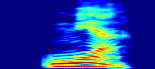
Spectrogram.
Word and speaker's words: niya: The next word is niya, niya, niya. Niya is spelled as N-I-Y-A.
